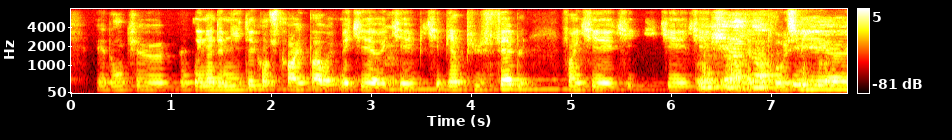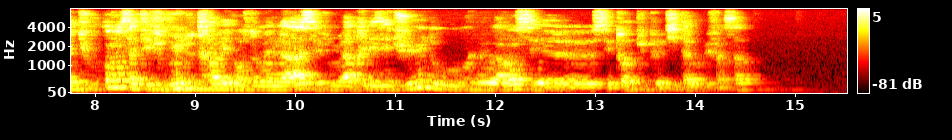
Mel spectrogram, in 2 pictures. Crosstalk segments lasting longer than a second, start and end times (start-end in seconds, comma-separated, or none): 6.2-7.6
